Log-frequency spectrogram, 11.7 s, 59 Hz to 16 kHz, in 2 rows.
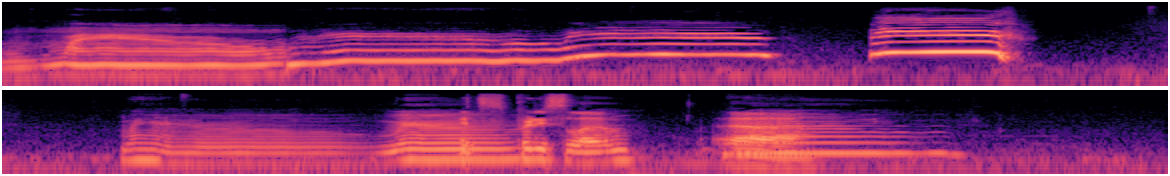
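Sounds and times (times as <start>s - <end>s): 
voice imitating a slow synthesizer line with buzzy notes: 0.0s - 5.2s, 6.4s - 8.8s, 9.4s - 10.7s
speech: 0.3s - 0.6s, 8.2s - 10.0s.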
